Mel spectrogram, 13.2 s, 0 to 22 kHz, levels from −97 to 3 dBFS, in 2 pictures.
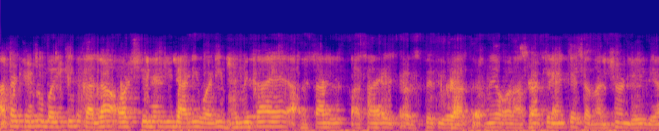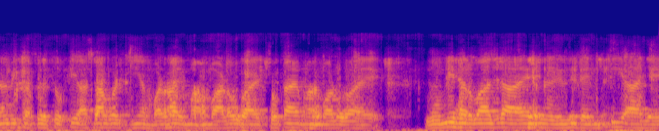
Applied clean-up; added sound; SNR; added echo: neural mask model Resemble Enhance denoiser.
